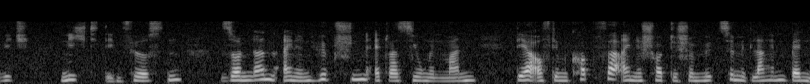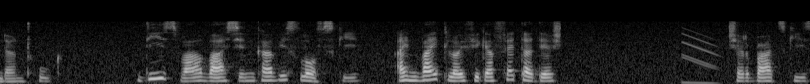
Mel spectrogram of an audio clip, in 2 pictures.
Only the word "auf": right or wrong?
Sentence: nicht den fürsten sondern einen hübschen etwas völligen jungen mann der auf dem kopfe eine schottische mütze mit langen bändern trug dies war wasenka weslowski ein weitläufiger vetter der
right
